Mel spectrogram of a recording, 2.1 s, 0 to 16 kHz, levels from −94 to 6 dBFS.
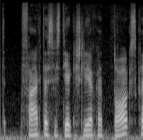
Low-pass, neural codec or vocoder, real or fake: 14.4 kHz; none; real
